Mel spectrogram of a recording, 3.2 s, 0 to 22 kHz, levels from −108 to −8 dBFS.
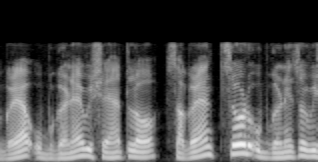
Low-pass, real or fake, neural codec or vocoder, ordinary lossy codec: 7.2 kHz; fake; codec, 16 kHz, 8 kbps, FunCodec, trained on Chinese and English, 25 frames a second; none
